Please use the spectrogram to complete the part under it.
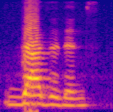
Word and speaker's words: residents: 它的重音是 re, 因此我们读作 residents, 并且在这边它的 s 的音其实是发作 z 的 z 的音。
